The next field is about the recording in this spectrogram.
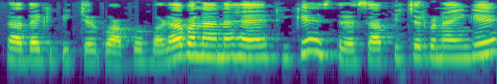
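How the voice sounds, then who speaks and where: A woman's voice: high voice, fairly quick, darkish tone, a little hiss or hum. An Indian woman teaching a children's English lesson, patiently translating each line and checking in with "theek hai" as she goes. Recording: dull lo-fi recording.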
